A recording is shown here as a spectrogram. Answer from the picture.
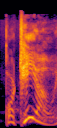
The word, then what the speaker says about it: Portillo: This is Sly and Michelle Portillo is how they pronounce that last name. Poor, P-O-R-T, and then O, Poor, T-O.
